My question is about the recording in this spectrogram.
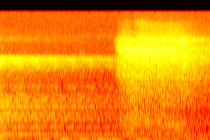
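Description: The echo of the reciter's last sung note dies away through the PA system's reverberation. About two seconds in comes a loud breathy hiss lasting about a second and a half: the reciter drawing a deep breath into the microphone before the next verse.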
